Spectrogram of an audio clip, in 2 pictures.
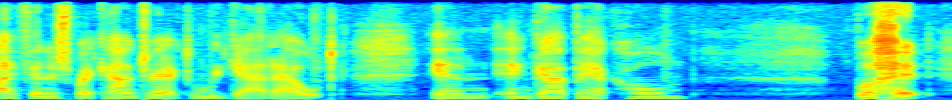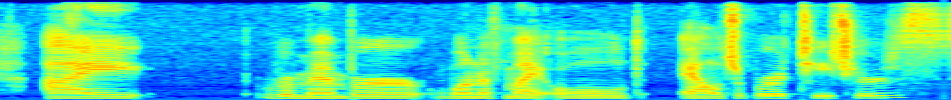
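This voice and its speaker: Over a silent background in a very clean recording, a woman with a very deep, low pitch speaks at a fairly slow pace, leaving long, frequent pauses. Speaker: radio host. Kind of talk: casual chat.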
